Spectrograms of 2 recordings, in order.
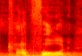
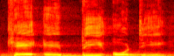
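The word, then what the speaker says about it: כבוד: a v o d and sometimes you find the V replaced with B so k a b o d pronounce kabod and then in other text you will find cavod in any case here's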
